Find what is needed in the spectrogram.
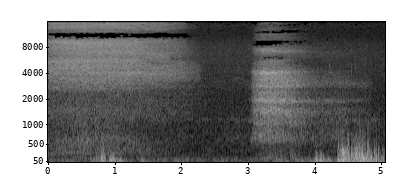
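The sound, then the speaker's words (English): A deep breath drawn in and let out during a breathing exercise: two long airy hissing breaths, with softer low rumbling between and after them. “Another. Big, big breath. Final time.”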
